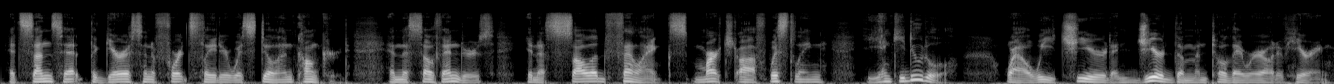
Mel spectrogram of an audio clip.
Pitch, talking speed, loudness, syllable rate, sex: 110 Hz, 155 wpm, -20 LUFS, 4.8 syllables/s, male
